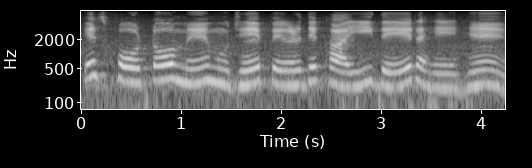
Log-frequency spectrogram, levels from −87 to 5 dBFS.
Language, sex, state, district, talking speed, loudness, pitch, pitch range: Hindi, female, Madhya Pradesh, Katni, 125 wpm, -15 LUFS, 255 Hz, 230-275 Hz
